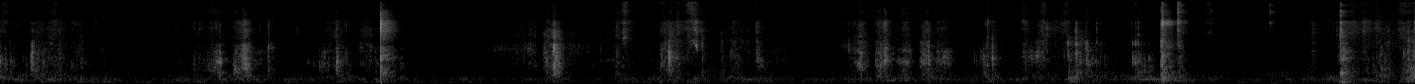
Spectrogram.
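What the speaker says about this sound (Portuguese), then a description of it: "Só cortar esse espacinho aqui. Vou cortar do outro lado também." Scissors snip through synthetic leather while cutting out a pattern for a box-style pencil case, a series of close, crisp crunching cuts in irregular bursts, fairly quiet and without speech.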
